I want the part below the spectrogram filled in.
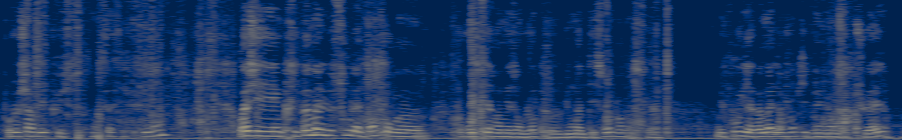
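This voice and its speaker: Speaking very fast in a mid-range voice, a southern French budget vlogger from the south of France thinks aloud at home, counting envelopes and whispering figures to herself. Clicks and clear background noise are present in the recording.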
